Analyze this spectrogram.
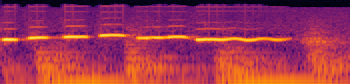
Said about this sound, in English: She's got a country guy who whistles. My whistle is thin, Ain't it a sin. So when I begin,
